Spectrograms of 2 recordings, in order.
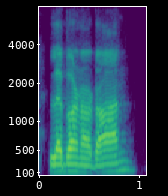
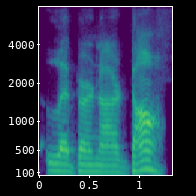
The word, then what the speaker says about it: Le Bernardin: I'm sure people have gone to Le Bernardin that you mentioned earlier. And I bet I'd be interested to look at the Google reviews for that. Adam, your French pronunciation is absolutely awful. Le Bernardin.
